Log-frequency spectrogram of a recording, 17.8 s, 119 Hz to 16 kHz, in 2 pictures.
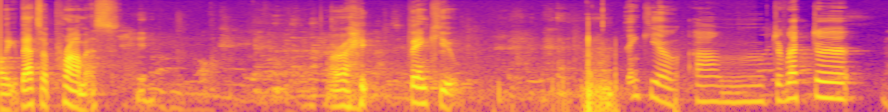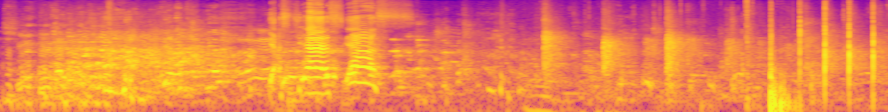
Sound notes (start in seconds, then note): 8.8 group laughing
